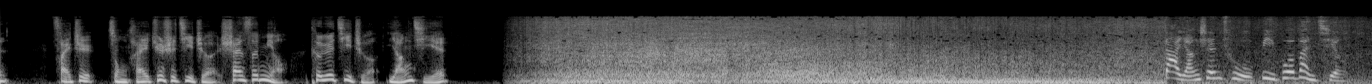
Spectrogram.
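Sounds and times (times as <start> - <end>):
speech: 0.0 - 5.3, 11.8 - 13.6
carrier-based fighter jet engine roaring on an aircraft carrier's flight deck: 5.1 - 13.7.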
